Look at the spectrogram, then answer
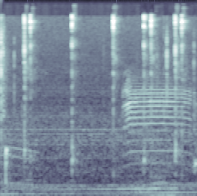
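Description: Sheep in the Forever Stranded game bleating in a short wavering cry, mixed with light clicking taps, all fairly quiet.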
